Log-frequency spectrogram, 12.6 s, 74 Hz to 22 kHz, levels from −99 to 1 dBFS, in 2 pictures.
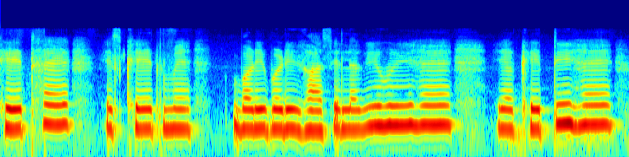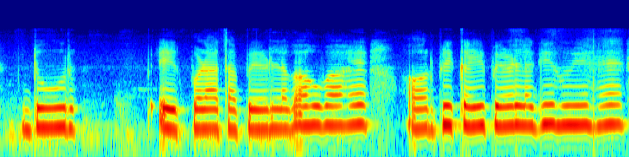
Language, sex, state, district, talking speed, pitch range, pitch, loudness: Hindi, female, Bihar, Muzaffarpur, 130 wpm, 210-240 Hz, 225 Hz, -15 LUFS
